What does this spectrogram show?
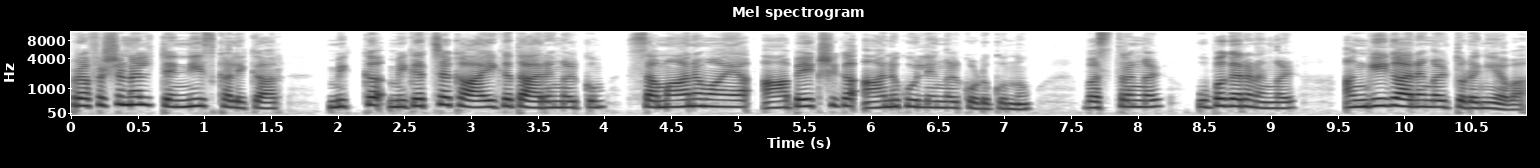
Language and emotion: Malayalam, neutral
